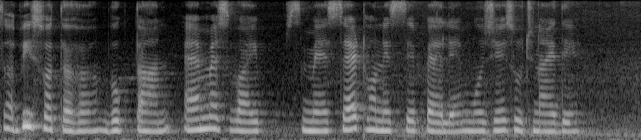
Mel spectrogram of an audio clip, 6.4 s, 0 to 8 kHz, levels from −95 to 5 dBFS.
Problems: background sounds at intervals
